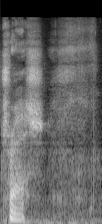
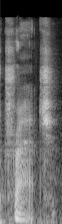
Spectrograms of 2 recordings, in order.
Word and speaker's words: Tresch: I'm pretty sure it is pronounced Tresch. Or Trach.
